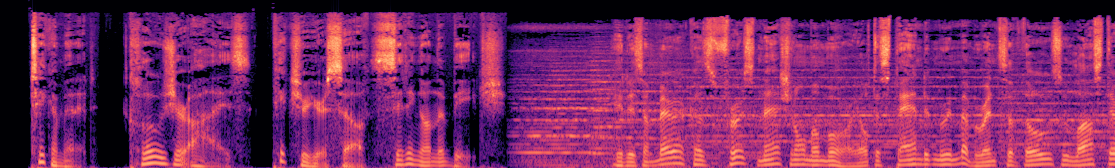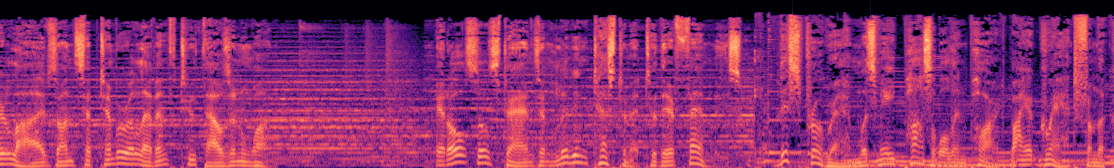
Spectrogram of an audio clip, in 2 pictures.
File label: Voice over; Voice Over Demo Audio Montage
